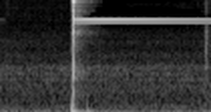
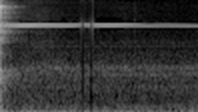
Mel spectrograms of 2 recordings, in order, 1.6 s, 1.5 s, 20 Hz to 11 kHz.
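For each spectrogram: First: 40% silver half dollar, higher-pitched ring. Second: 90% silver half dollar, genuine ring.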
